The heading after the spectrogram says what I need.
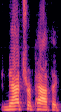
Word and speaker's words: naturopathic: Now, I've been saying naturopathic, but am I saying it wrong?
